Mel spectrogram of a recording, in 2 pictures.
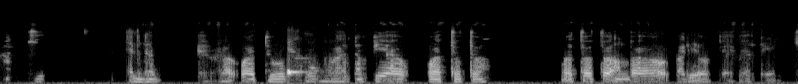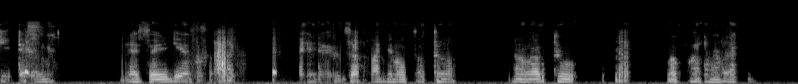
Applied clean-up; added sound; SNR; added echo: neural diffusion model UNIVERSE++.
